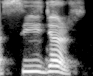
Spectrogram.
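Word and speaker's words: scissors: हमने कहा कि आई से पहले अगर सी रहता है, आई से पहले भी सी रहेगा तो भी सी क्या है, साइलेंट। तो यहाँ पे क्या हो जाएगा, सीजर्स, क्या हो जाएगा, सीजर्स,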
